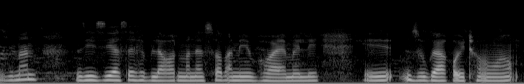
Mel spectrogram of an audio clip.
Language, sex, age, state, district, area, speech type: Assamese, female, 45-60, Assam, Dhemaji, urban, spontaneous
